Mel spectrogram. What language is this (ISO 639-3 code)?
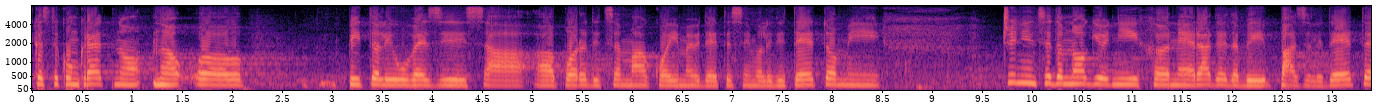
srp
